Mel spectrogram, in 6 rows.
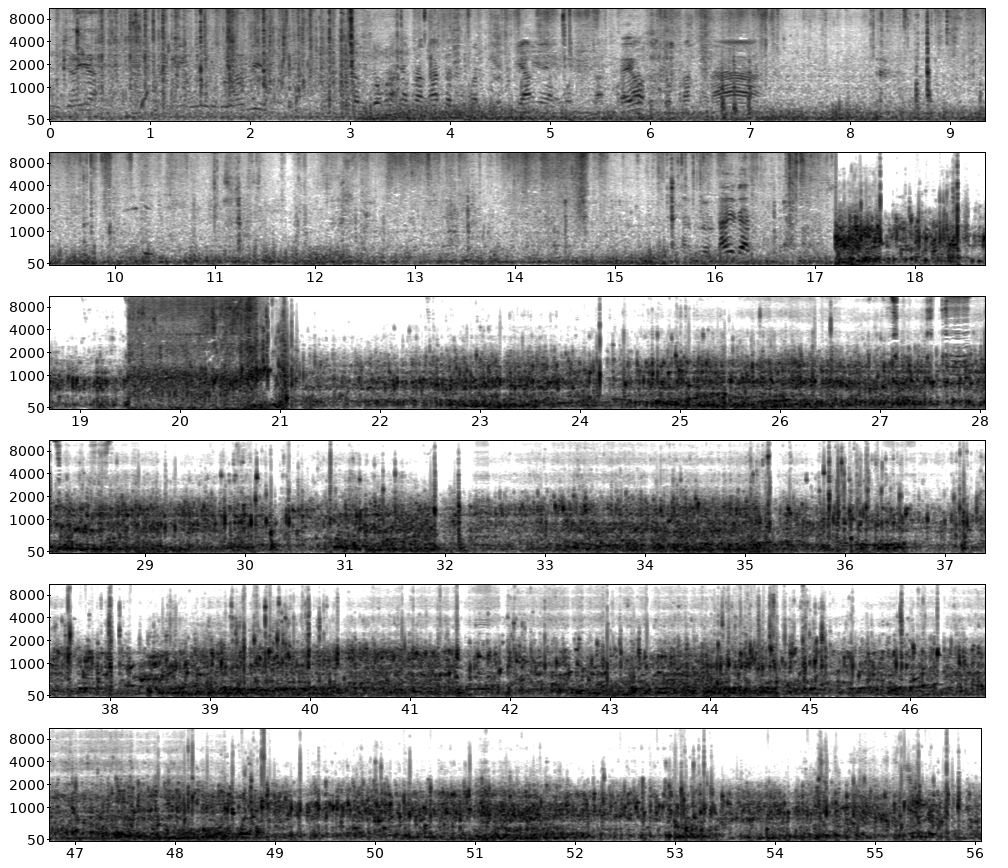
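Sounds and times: underwater rushing and gurgling: 0.0 - 14.2, 14.8 - 56.0
bubbles: 15.7 - 56.0.

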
